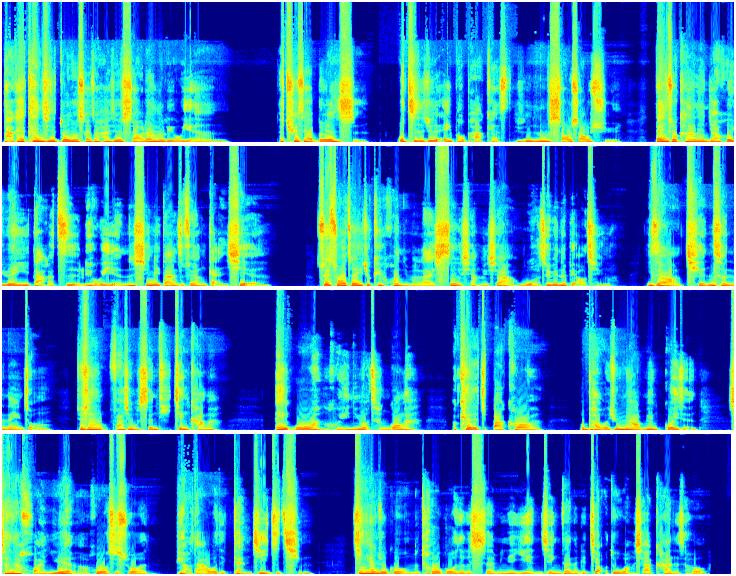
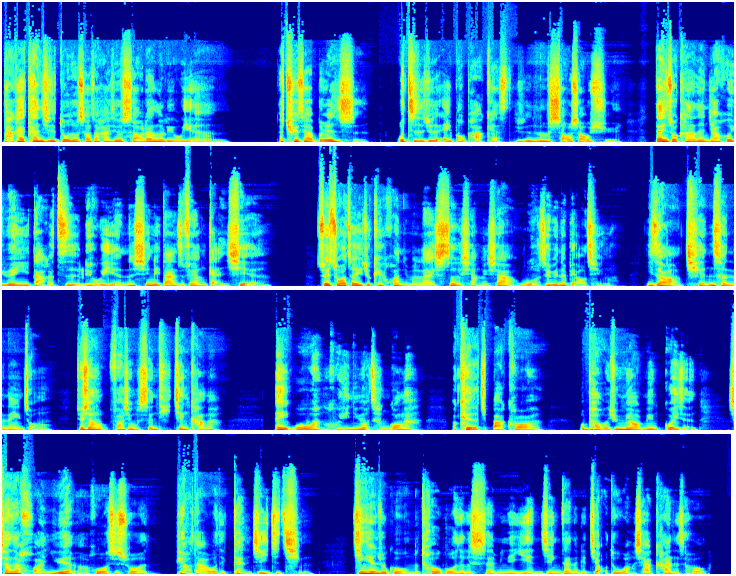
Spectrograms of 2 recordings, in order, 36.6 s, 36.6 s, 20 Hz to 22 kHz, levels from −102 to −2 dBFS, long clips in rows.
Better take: second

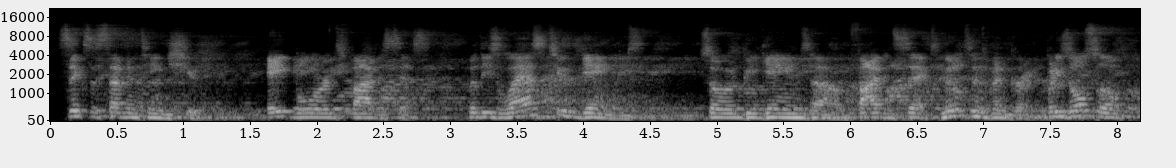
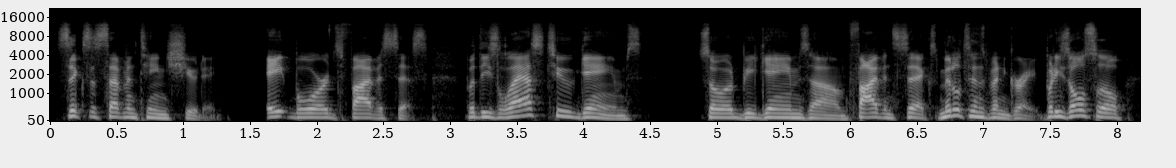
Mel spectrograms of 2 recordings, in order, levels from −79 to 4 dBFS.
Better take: second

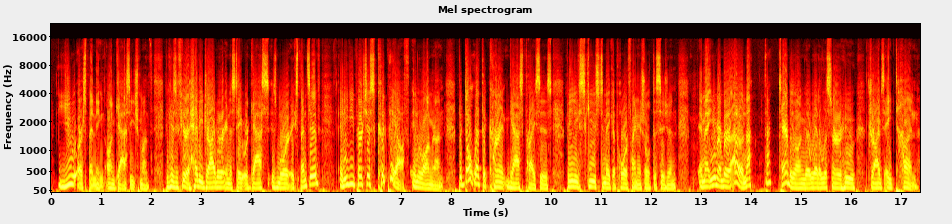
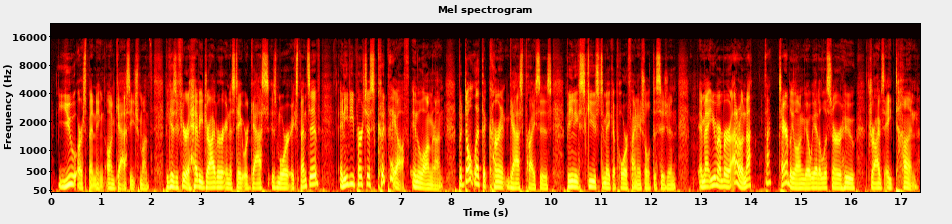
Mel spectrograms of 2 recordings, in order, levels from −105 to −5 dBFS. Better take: second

